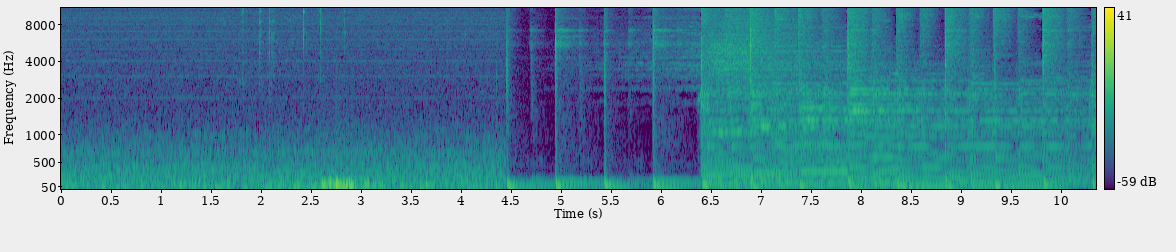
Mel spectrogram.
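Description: Wind buffeting the microphone, a low gusty rumble with one louder gust about three seconds in. About four and a half seconds in it gives way to background music: a few single hits, then from about six and a half seconds a full band with a steady beat.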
